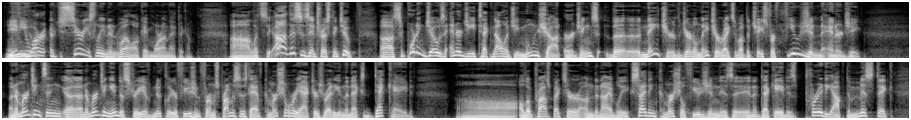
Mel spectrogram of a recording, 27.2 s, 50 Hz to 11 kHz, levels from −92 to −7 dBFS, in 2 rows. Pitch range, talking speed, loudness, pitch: 100-155 Hz, 165 wpm, -17 LUFS, 125 Hz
